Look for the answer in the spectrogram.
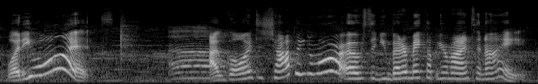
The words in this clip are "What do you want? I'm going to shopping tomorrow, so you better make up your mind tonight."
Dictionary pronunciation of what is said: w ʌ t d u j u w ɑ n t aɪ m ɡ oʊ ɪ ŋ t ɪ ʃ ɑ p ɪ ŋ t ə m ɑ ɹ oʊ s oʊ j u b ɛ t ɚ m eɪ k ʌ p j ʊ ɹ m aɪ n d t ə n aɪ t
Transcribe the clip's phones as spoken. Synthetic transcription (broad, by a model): w ʌ t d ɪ j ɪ w ɑ n t aɪ m ɡ oʊ ɪ ŋ t ɪ ʃ ɑ p ɪ ŋ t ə m ɑ ɹ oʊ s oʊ j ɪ b ɛ t ɚ m eɪ k ʌ p j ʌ ɹ m aɪ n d t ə n aɪ t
